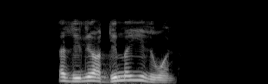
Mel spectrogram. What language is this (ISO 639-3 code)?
kab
